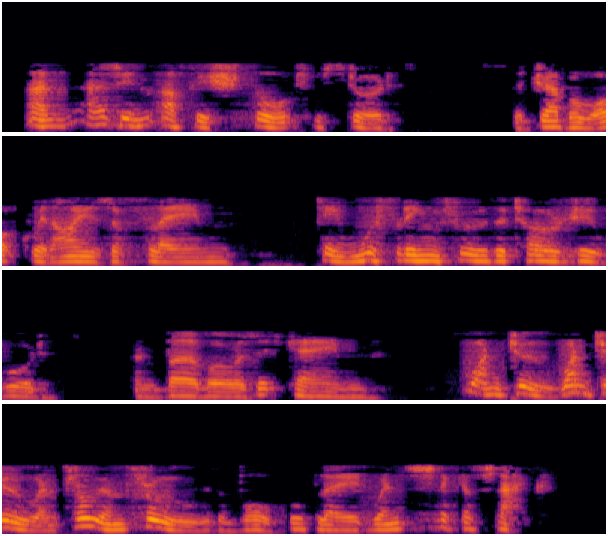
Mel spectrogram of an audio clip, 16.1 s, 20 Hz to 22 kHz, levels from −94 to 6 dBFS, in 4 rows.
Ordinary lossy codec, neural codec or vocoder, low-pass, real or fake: AAC, 16 kbps; none; 3.6 kHz; real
